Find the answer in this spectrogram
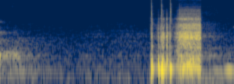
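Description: Editing transition sound effect: after about a second of near silence, a quick crackle of sharp clicks about one and a half seconds in, followed by a short, loud hissing burst.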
